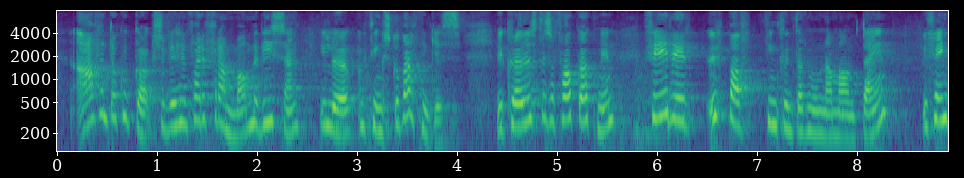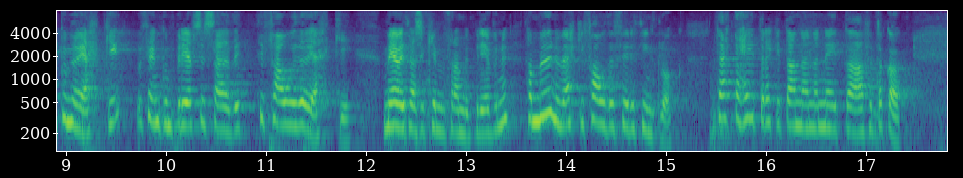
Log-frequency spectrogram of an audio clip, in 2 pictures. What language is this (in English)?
Icelandic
